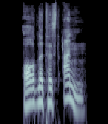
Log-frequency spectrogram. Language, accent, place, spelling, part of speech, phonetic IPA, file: German, Germany, Berlin, ordnetest an, verb, [ˌɔʁdnətəst ˈan], De-ordnetest an.ogg
- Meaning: inflection of anordnen: 1. second-person singular preterite 2. second-person singular subjunctive II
